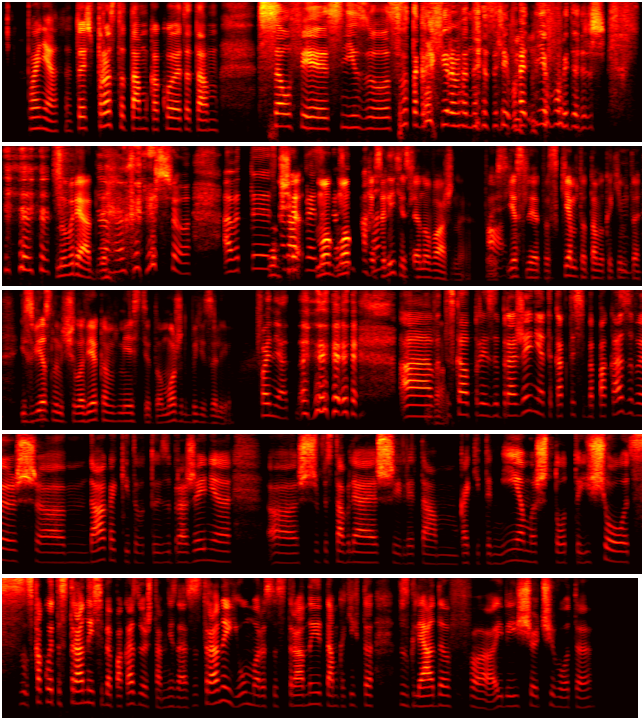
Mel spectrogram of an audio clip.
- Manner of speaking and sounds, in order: tapping; laughing while speaking: "сфотографированное, заливать не будешь? Ага, хорошо"; chuckle; chuckle; laugh
- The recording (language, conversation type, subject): Russian, podcast, Как социальные сети изменили то, как вы показываете себя?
